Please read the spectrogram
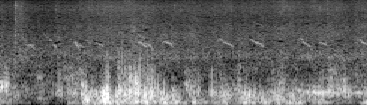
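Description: Faint bird calls in the background: a string of short, high, slightly falling chirps repeating several times a second, with some faint lower clucking in the first half.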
